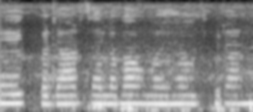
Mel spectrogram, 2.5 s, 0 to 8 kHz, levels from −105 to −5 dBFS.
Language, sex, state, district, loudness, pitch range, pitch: Hindi, female, Punjab, Fazilka, -17 LUFS, 225-230 Hz, 225 Hz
